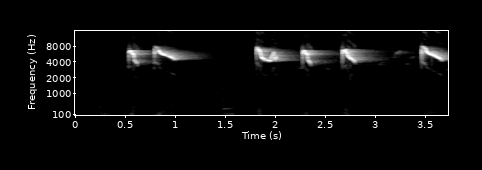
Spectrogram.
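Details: Forest white-eye seeking an opponent, in the 123-beat style. Two high sharp descending notes are followed by a pause, then a quick series of three or four thin, piercing downward chirps against silence.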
